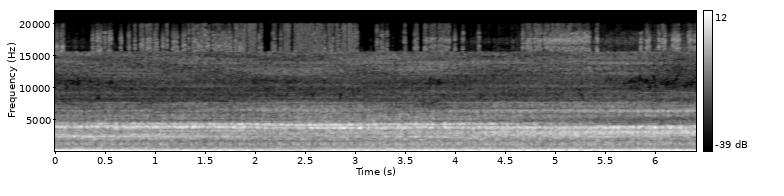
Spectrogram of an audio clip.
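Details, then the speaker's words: 4-year-old Carbon Collective DA polisher after gear head grease replaced with red lithium, fixing vibration, wobble and high-rpm screaming: steady even high-speed whirr, no scream or wobble, smooth motor and pad hum; normal running. "To me, the polisher is a lot more quiet. It doesn't scream anymore."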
